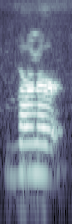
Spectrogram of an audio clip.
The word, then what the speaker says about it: Werner: But Werner, I want to say Werner because when you speak German, the W's are pronounced with a V.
